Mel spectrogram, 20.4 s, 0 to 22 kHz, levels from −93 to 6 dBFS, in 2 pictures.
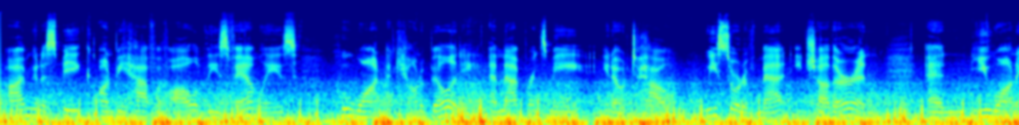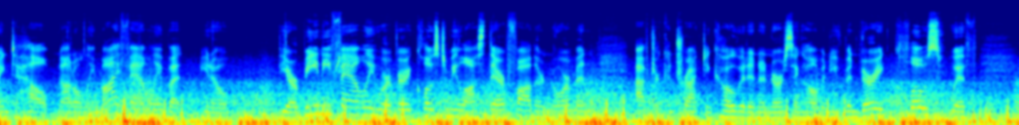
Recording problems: wind noise on the microphone; heavy; 2 dB below the speech

